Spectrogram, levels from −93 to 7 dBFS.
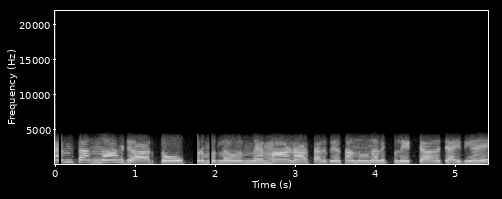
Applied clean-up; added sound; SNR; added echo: none; none; none; none.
